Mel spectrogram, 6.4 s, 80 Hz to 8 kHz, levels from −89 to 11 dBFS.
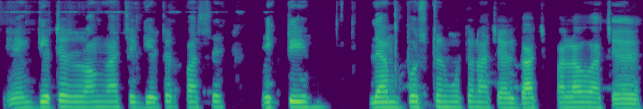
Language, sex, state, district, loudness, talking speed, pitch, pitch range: Bengali, male, West Bengal, North 24 Parganas, -19 LUFS, 185 wpm, 140 Hz, 135-145 Hz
